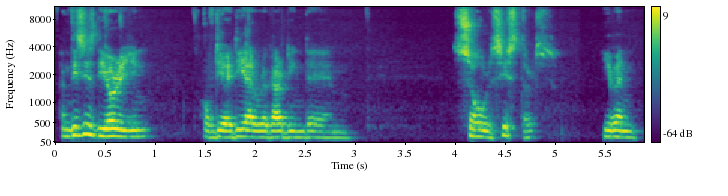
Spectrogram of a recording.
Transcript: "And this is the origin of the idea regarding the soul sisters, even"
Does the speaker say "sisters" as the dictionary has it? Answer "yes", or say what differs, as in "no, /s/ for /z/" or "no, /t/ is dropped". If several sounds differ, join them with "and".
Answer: no, /s/ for /z/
